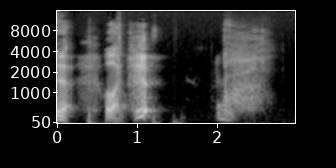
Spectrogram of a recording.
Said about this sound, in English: I had to burp.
